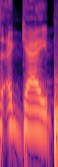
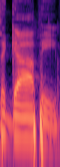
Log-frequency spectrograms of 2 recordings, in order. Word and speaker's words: Agape: He has agape, but it's pronounced agape.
